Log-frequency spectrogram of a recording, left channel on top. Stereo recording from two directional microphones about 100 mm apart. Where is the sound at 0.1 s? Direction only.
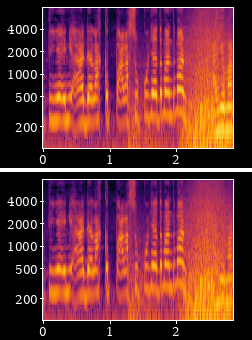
15° left (ahead or behind).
